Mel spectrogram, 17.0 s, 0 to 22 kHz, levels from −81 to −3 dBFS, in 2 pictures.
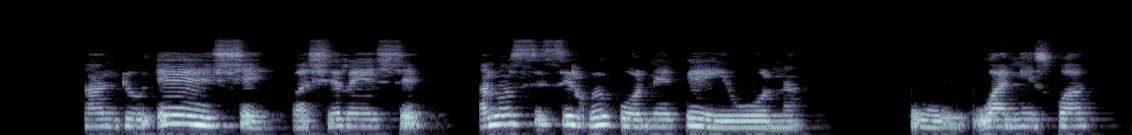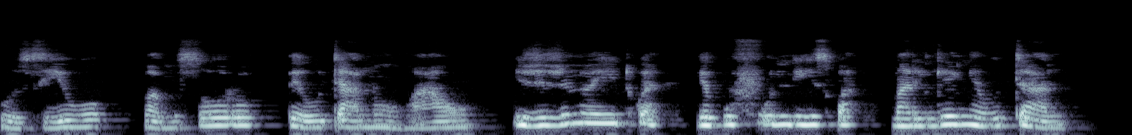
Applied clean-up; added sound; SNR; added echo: none; none; none; reverberation time 0.2 s.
